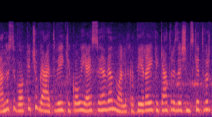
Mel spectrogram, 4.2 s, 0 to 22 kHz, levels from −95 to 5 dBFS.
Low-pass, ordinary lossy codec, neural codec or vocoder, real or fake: 9.9 kHz; MP3, 96 kbps; none; real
